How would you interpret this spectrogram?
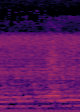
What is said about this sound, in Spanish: Perdón si se escucha un motor por aquí afuera, pero alguien está afinando.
